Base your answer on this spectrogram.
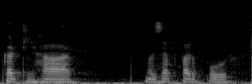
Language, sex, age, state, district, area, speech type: Urdu, male, 18-30, Bihar, Purnia, rural, spontaneous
